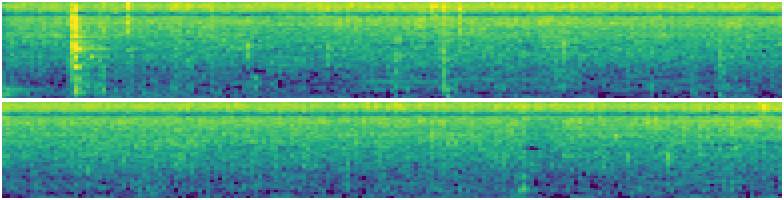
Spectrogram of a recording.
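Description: Jamaican festival dumplings frying in corn oil on medium-low heat: a low, steady sizzle with a few small crackling pops.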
